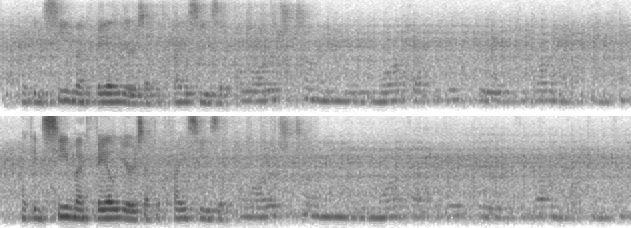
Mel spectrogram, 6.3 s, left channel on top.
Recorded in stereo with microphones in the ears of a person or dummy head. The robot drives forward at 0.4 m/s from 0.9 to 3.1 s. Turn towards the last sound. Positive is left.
turn(degrees=-65)  # may be behind; listen again after turning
